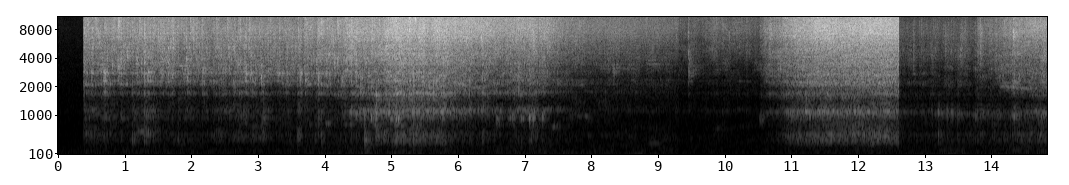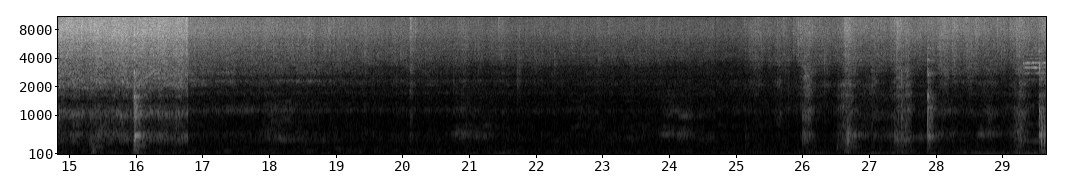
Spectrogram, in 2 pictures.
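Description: Split moong dal and tempering sizzling in hot oil in a pressure cooker pot as they are sautéed and stirred with a wooden spatula. Loud hissing stretches start and stop abruptly, then the sizzle settles quieter, with scraping taps of the spatula against the pot near the end.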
